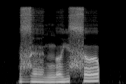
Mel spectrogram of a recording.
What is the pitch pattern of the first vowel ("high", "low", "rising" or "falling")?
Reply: low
